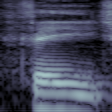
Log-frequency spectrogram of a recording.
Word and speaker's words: phage: virus called bacteriophage lambda, phage for short, pronounced like cage.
